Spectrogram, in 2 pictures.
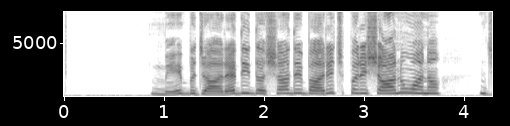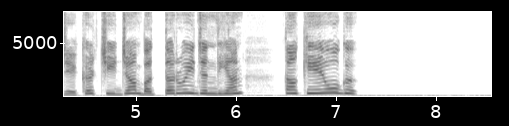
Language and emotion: Dogri, fearful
